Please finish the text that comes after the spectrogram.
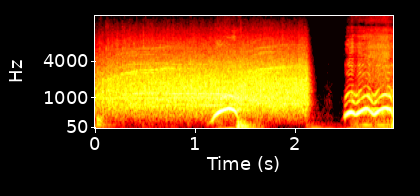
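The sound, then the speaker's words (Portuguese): An audience applause sound effect: dense, steady applause fills about two seconds, with a brief vocal whoop in the middle, then cuts off abruptly; after a short silence a voice starts speaking. “Este público, este público está incontrolável.”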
